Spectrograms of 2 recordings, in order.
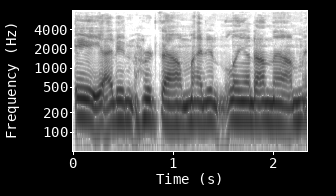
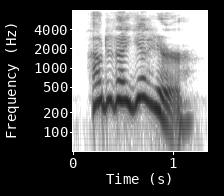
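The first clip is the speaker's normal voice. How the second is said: pitched up, bewildered inner question; dazed disbelief; 8 semitones higher than usual. Retold or imitated. Woman on the floor asks herself, bewildered high. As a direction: ask it like you just came to on the floor. Dazed thought after falling.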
